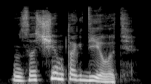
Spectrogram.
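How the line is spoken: Irritated. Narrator (Russian): раздраженно произнесла Гигги

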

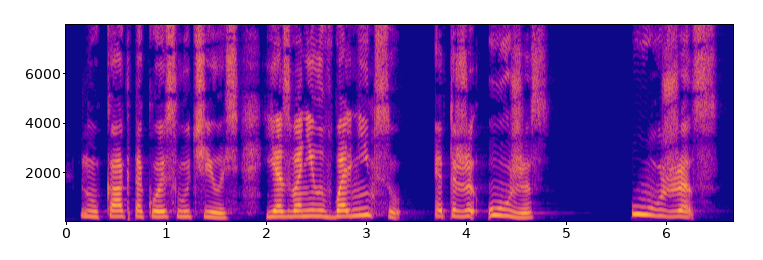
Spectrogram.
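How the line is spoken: Breaking into sobs. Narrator (Russian): Конец фразы тонет в надрывном рыдании

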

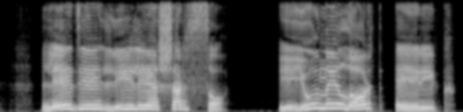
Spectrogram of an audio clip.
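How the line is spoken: Loud announcement through doorway. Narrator (Russian): громко сообщает в проем

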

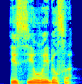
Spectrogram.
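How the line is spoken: Calm. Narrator (Russian): спокойно произнес Андрея

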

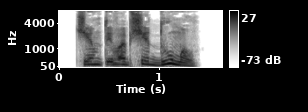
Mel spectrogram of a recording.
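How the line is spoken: Barked again. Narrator (Russian): В очередной раз гаркнул Сайто

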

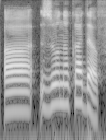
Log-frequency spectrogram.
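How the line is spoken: Gloomy question. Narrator (Russian): мрачно спросил де Сент-Каре

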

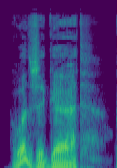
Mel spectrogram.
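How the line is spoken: Grumbling under breath. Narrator (Russian): пробурчал себе под нос

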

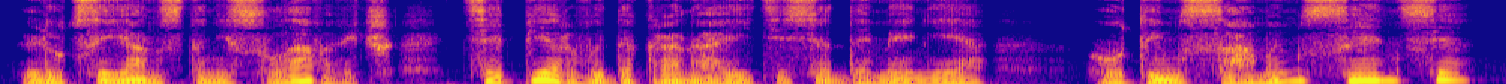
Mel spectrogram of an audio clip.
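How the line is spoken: Woman whispering. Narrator (Belarusian): прашаптала жанчына

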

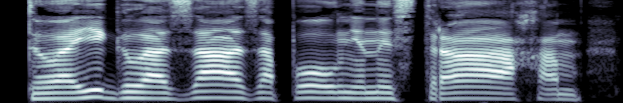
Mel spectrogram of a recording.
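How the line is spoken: Deep bass voice. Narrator (Russian): произнес басом

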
